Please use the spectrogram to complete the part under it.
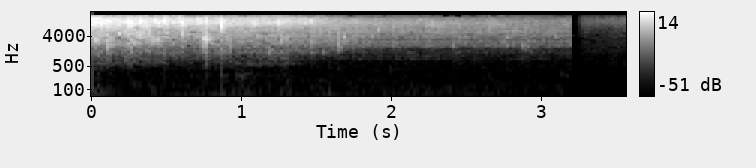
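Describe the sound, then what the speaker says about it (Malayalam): Three sliced onions frying in oil for chicken chukka, a bright hissing sizzle that gradually fades and then cuts off abruptly near the end. "ഈ സവാള നമുക്ക് നന്നായിട്ട് ഫ്രൈ ചെയ്ത് എടുക്കണം."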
